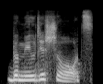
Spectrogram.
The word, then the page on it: Bermuda shorts: Indian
